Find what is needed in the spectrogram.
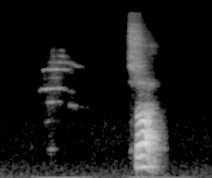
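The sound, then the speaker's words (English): A cat meows twice: first a faint, short call, then a louder, harsher and more strained meow. “Wait, that's my cat going crazy.”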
